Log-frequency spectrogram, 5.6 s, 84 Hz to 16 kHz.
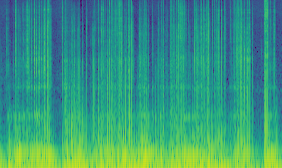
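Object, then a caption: Metal mesh microphone grille. Long acrylic nails on both hands scratch across a hollow metal mesh microphone grille. The result is a continuous, dense scraping with a heavy low boom and a steady hum around 105 Hz, broken only by brief pauses near 1.2 and 5.3 seconds.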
